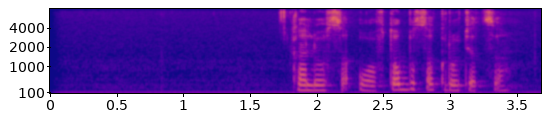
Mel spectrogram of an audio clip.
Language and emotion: Russian, neutral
